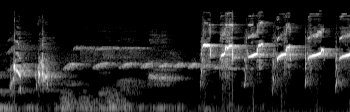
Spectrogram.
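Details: Bare-throated whistler, known locally as samyong, in a long master recording for tutoring song: rough chirps, then a row of short flat whistles, then loud rising whistled notes repeated about twice a second.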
